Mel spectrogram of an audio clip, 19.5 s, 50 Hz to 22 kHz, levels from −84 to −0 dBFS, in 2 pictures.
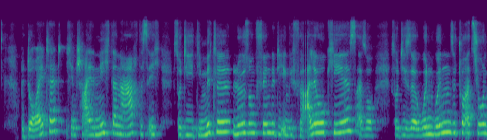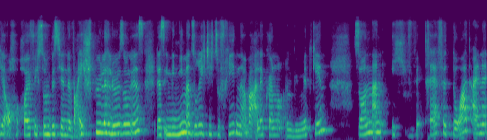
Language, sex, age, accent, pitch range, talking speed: German, female, 20-39, German, 195-255 Hz, 150 wpm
